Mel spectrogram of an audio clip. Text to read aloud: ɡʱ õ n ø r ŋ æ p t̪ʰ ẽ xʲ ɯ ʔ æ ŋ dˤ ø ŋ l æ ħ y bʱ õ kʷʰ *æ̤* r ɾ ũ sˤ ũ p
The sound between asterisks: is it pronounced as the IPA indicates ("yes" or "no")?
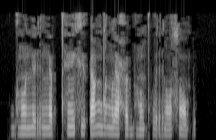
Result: no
